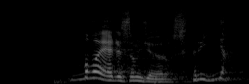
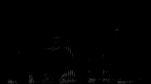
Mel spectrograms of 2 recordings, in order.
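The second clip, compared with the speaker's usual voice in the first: whisper; 11 semitones lower, 19 dB quieter, faster than usual. Real, not acted. Awed aside after praising the Lord.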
